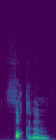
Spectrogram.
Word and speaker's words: Folkingham: I'm going to a village called Folkingham, which if you're from the Lincolnshire area, we pronounce as Faulenham, so you need to be a little bit careful with that one.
